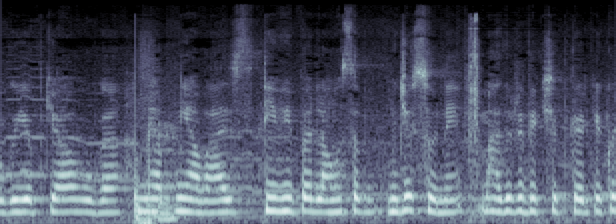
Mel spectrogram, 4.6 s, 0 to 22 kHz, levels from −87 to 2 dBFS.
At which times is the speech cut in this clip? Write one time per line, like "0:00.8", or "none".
0:01.0
0:01.9
0:03.6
